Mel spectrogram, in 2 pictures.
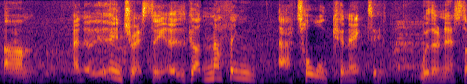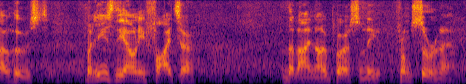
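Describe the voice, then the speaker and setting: A man's voice: a little high, expressive, moderate pace. A man hosting a fight interview show, jokey and chatty as he asks questions. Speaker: interviewer host. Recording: noisy background.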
